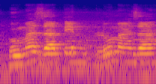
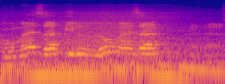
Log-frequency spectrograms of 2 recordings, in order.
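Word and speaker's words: هُمَزَةٍ لُمَزَةٍ: Nah, di situ jadi tidak membaca humazatin lumazah. Nah, itu nanti beda lagi. Nah, jadi di sini ada hukum tajwid yang disebut dengan idgham bila gunah. Jadi kita membacanya humazatil lumazah.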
